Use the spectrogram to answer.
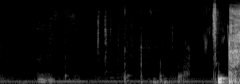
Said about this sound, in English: And uh, let's take a sip of coffee.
